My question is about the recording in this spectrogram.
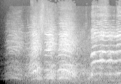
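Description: A protest crowd chanting and shouting, fading in from silence just after the start. Near the end a steady, high held note joins in.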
